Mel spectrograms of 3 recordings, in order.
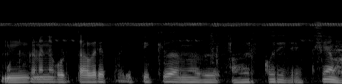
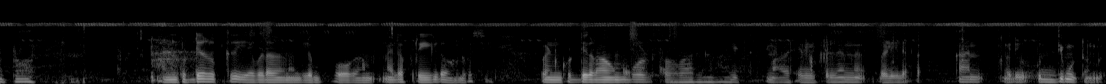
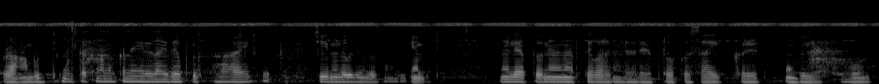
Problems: low volume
